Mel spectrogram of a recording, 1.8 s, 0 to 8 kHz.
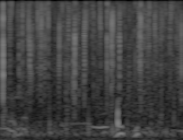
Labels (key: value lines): label: biophony, cascading saw
recorder: SoundTrap 600 or HydroMoth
